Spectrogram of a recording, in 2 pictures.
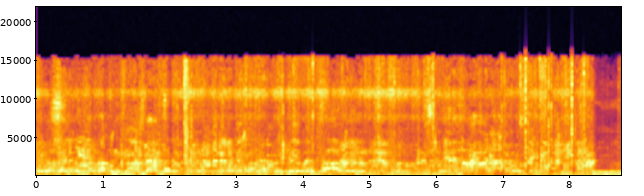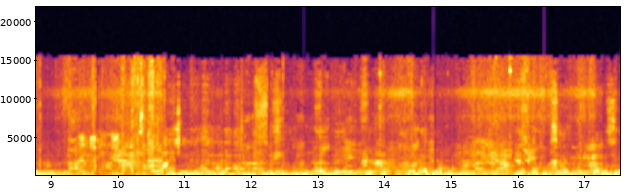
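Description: A crowd of people sings together outdoors.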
